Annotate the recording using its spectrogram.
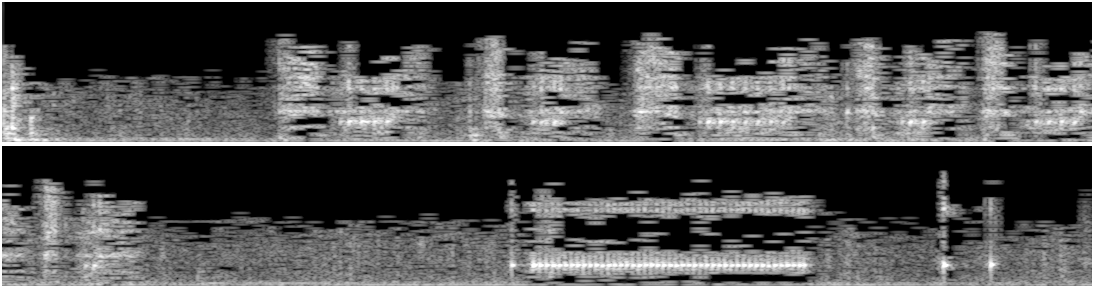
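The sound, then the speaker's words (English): A telephone is dialed to call someone's mother: a few seconds of rapid mechanical clicking and whirring, a pause, then a steady electronic line tone for over a second, followed by a couple of sharp clicks. “will you phone your mother or must I? All right. I'll do it.”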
